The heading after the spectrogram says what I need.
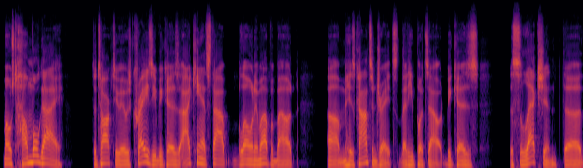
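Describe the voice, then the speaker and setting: A man's voice: on the low side, a bit bright, clear, resonant tone, no echo, clean studio sound. A man hosting a casual interview, rambling and swearing freely, with lots of fillers. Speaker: interviewer and channel host.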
